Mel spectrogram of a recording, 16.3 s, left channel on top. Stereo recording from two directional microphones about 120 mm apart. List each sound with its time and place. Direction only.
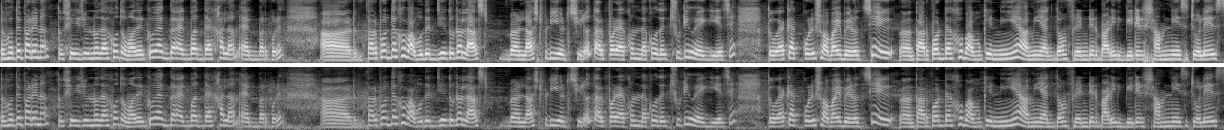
0.0 s a woman's voice: 30° left (ahead or behind)
4.3 s a woman's voice: 50° left (ahead or behind); by 14.9 s 25° left (ahead or behind)
15.0 s a woman's voice: 40° left (ahead or behind)
15.6 s a woman's voice: 30° left (ahead or behind)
